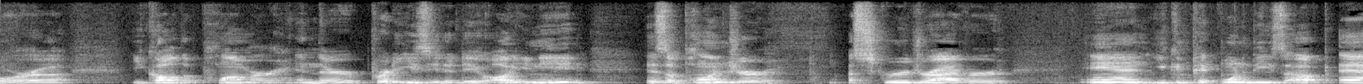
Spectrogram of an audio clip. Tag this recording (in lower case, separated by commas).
speech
